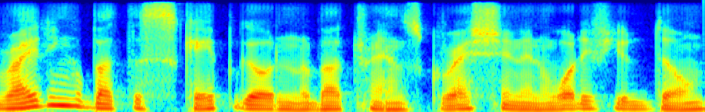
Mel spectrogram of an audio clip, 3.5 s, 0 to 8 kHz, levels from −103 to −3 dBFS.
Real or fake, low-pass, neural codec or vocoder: fake; 7.2 kHz; codec, 16 kHz, about 1 kbps, DyCAST, with the encoder's durations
